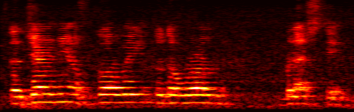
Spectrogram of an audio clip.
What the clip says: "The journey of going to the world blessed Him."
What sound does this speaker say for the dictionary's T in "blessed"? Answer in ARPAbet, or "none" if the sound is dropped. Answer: T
